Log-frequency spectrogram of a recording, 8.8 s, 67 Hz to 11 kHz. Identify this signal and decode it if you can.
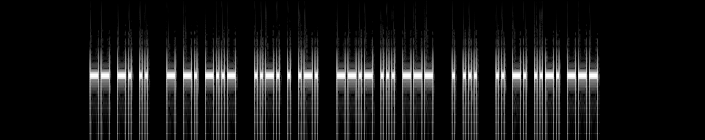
Morse code, heard as a keyed tone, about 34 wpm, 700 Hz. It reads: MNI TNX FER QSO ES INFO
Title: Common QSO Phrases Encore 35wpm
